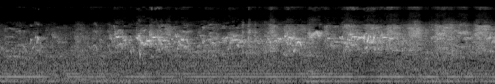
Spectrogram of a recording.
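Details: Rainbow budgie colony calling together, with thin squeaky warbles and chirps building slightly in loudness, set against a constant low electrical hum.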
